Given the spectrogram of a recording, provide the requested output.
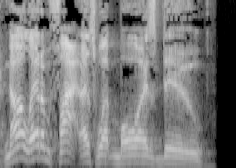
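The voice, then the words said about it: Imitated southern accent, Hugo Weaving. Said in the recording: “That's approximately Hugo Weaving's southern accent”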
